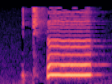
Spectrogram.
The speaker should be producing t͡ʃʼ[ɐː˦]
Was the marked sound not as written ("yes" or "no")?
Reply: no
